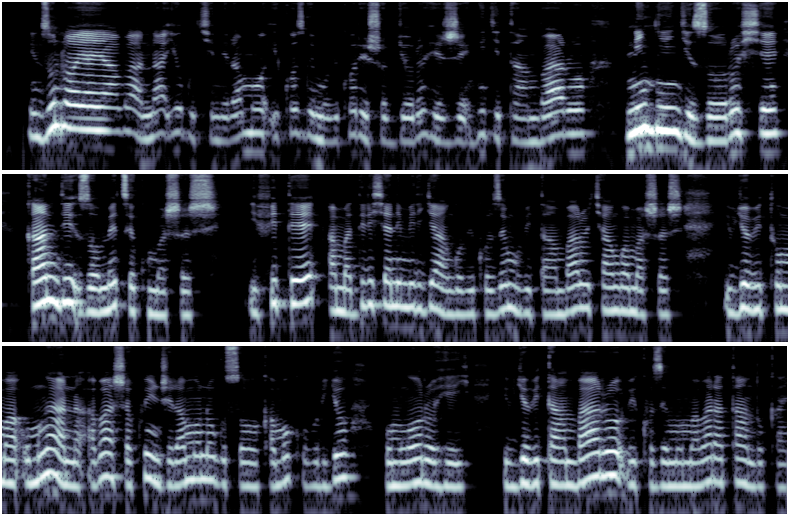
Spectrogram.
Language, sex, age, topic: Kinyarwanda, female, 25-35, education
